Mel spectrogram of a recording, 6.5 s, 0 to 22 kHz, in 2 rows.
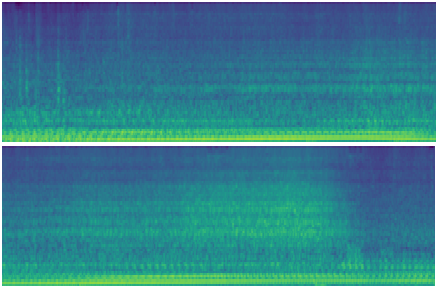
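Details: Dodge Challenger SRT Demon 170 V8 under heavy acceleration: deep roar building with revs with an airy whistle rising on top from the rear; dealership engineer called it normal, owner disagrees and a check engine light appeared during test pulls; cause unconfirmed.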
